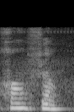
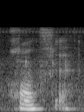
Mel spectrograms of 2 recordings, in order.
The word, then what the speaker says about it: ronfle: you just add ent, but you don't pronounce it. It's not ronflant, okay? It's ronfle.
